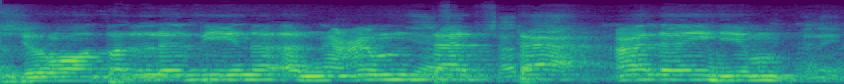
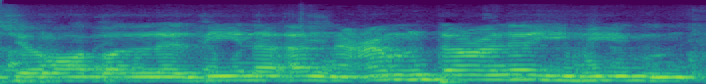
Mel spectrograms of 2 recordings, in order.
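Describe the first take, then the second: First: The syllable 'ta' is said twice in a row. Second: The syllable 'ta' is said only once. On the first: The speaker calls it wrong. "ini diulang" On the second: The speaker calls it right.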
